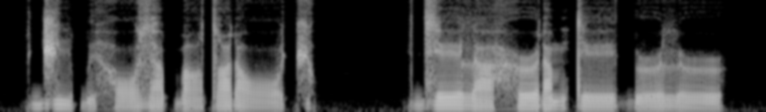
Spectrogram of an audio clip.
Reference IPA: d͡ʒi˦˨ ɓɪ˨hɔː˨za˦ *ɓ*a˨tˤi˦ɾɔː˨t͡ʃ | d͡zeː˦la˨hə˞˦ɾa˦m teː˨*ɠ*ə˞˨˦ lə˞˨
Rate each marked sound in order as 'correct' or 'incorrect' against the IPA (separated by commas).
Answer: correct, correct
